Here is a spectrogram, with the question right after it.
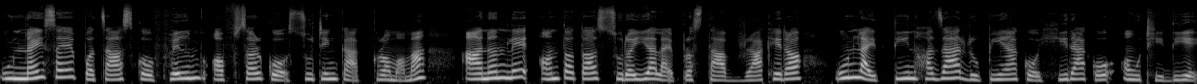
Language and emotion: Nepali, neutral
